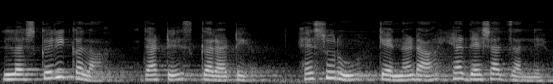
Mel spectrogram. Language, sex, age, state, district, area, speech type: Goan Konkani, female, 18-30, Goa, Bardez, urban, spontaneous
